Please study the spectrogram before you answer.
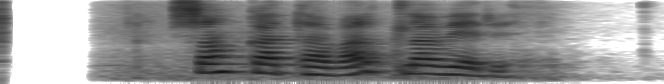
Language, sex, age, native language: Icelandic, female, 10, Icelandic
